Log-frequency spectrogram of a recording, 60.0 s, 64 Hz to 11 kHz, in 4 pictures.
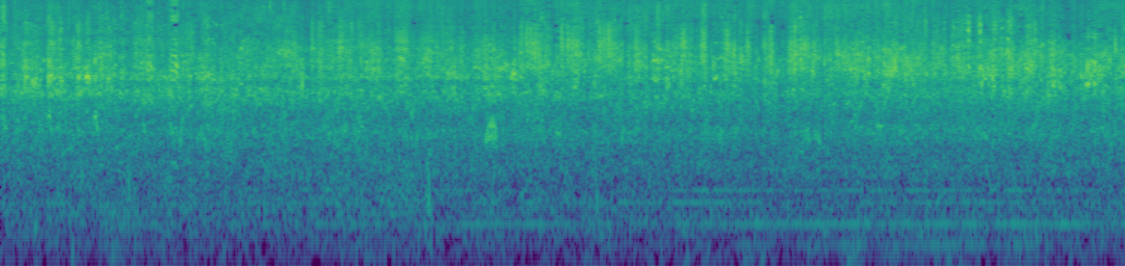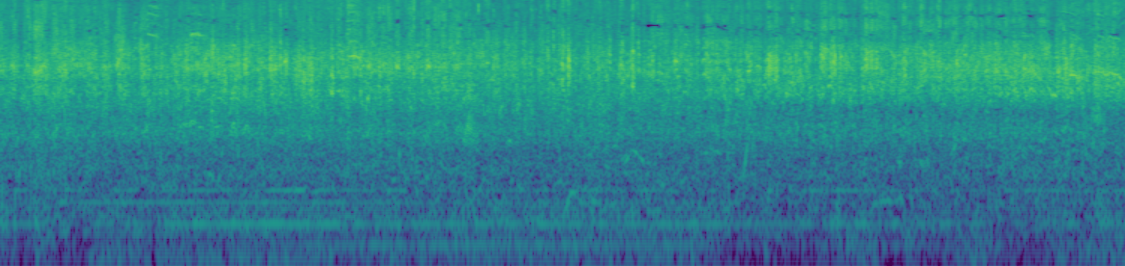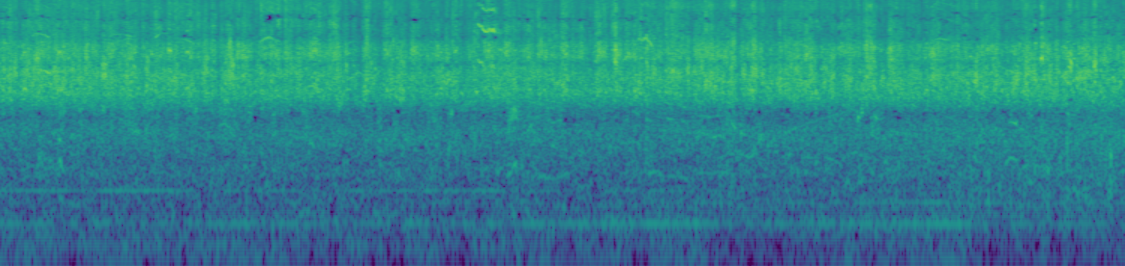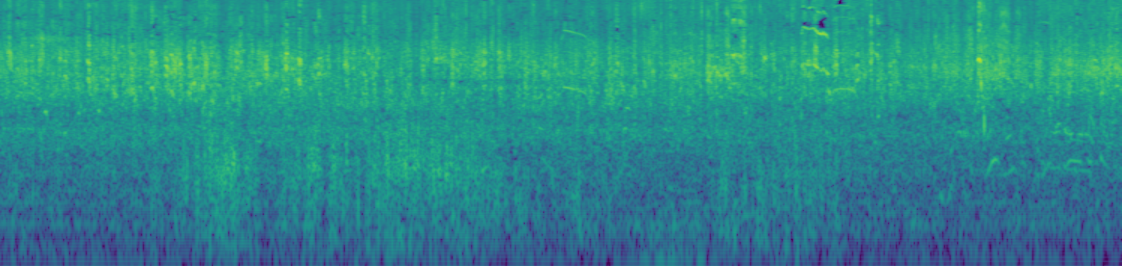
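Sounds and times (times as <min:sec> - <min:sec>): waterfowl flock calling: 0:00.0 - 0:59.9.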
